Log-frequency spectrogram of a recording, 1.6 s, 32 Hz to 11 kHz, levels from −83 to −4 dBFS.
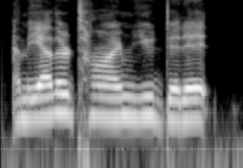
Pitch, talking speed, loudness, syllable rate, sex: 180 Hz, 260 wpm, -15 LUFS, 6.2 syllables/s, female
